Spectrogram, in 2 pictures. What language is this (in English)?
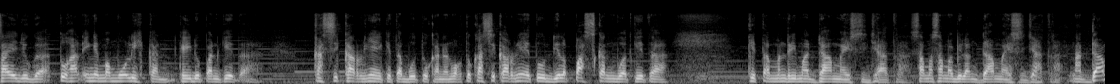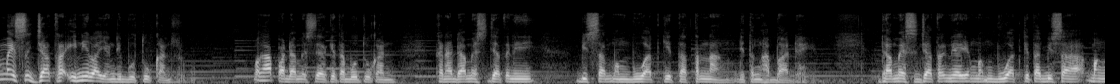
Indonesian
